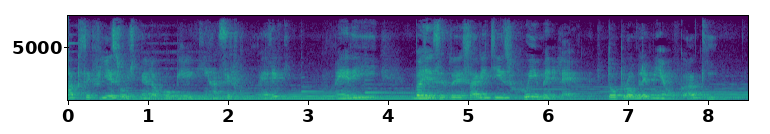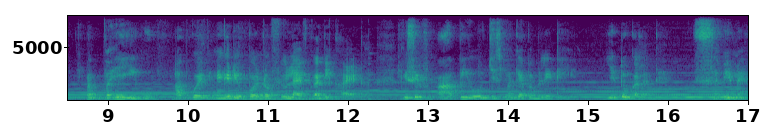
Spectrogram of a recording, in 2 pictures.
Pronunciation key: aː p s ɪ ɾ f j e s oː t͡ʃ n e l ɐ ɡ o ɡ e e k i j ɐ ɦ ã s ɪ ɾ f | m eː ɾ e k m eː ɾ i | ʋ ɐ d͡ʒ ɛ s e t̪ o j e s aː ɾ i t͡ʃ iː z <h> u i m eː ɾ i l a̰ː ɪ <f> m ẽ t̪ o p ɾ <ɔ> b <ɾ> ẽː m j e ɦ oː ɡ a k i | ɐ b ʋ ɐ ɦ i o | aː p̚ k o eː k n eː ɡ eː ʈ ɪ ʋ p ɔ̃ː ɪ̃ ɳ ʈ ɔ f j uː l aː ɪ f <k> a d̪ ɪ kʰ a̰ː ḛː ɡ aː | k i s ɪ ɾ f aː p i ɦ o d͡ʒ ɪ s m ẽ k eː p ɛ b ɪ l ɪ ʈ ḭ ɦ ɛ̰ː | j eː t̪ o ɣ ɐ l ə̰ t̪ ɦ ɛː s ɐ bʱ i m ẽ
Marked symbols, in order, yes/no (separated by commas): yes, yes, no, no, yes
